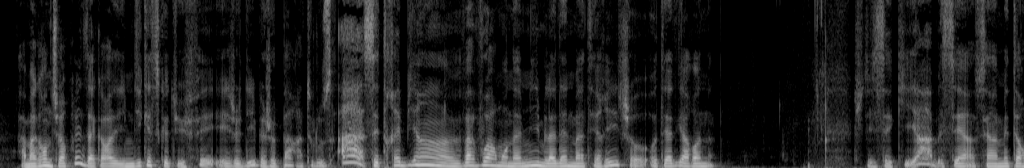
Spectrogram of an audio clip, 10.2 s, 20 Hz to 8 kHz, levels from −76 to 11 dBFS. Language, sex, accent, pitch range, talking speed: French, male, French, 125-155 Hz, 295 wpm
